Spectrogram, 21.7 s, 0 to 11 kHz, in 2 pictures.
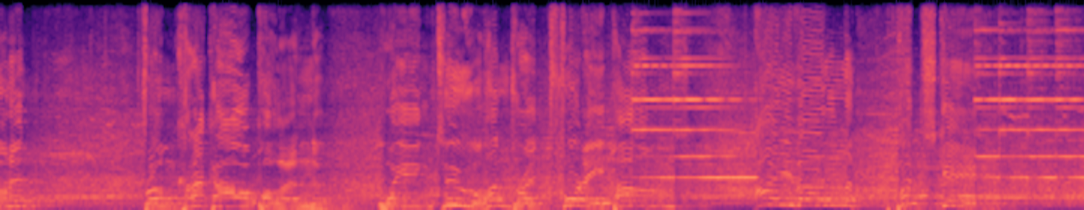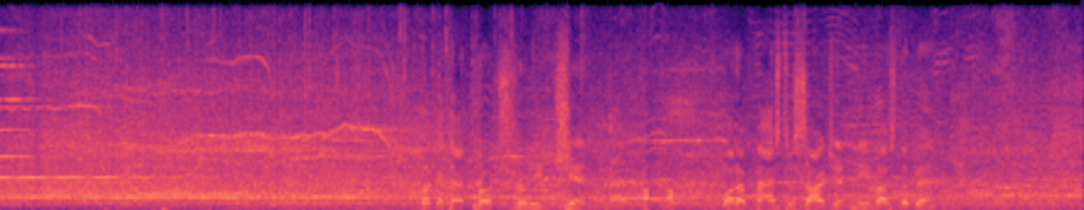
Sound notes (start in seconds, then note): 6.0 bell ringing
